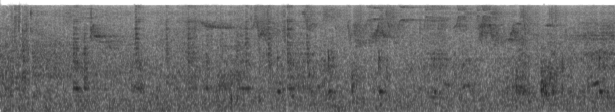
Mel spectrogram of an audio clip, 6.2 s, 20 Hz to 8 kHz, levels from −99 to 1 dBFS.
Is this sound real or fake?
real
